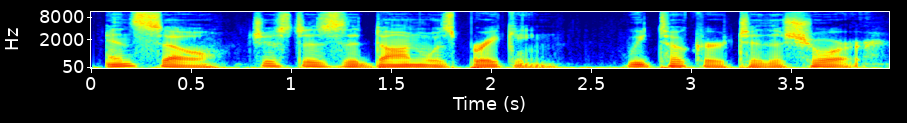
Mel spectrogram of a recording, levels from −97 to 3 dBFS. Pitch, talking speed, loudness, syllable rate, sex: 95 Hz, 210 wpm, -16 LUFS, 4.6 syllables/s, male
